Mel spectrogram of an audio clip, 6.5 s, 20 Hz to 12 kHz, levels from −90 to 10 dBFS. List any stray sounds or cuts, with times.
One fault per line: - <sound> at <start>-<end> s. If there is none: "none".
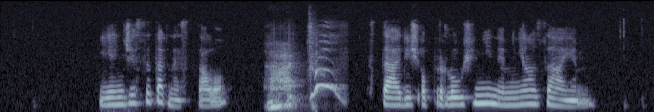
- sneeze at 2.6-3.5 s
